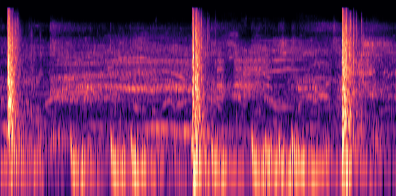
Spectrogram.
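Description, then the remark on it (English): Predators fans slam a sledgehammer into a junked car painted with the Anaheim Ducks logo and colors, on the plaza outside Nashville's Bridgestone Arena two hours before a playoff game: three loud, sharp bangs at uneven intervals over a steady murmur of crowd chatter and low rumble. “This is Smashville, and Predators fans are kicking things off by taking a sledgehammer to a junked automobile, painted over with the Ducks logo and color scheme.”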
